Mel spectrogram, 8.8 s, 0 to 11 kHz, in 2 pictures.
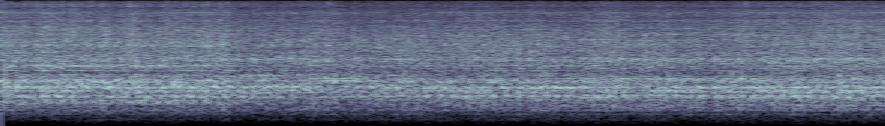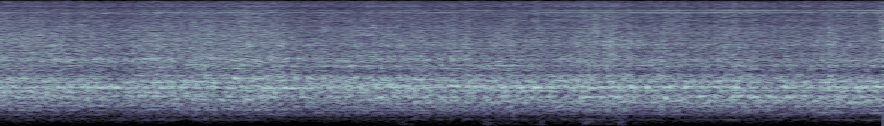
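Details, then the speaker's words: Short-stroke water pump after cleaning and regreasing hand-assembled ball bearings, running a sprinkler, motor drawing 5 amps, not getting hot: loud steady rattling drone; noise suspected from pulley not running straight, unconfirmed. "Still loud, but it's not going to get you worse now. It's had a good service."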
